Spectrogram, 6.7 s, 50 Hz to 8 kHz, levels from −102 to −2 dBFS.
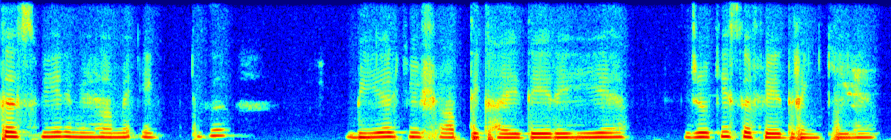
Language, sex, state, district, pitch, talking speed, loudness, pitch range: Hindi, female, Uttar Pradesh, Lalitpur, 240 Hz, 150 wpm, -17 LUFS, 225-255 Hz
